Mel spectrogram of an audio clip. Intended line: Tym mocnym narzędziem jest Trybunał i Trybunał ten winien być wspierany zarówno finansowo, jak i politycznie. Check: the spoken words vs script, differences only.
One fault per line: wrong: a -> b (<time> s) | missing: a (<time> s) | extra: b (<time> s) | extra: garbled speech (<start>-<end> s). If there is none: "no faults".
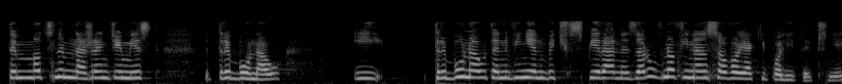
no faults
